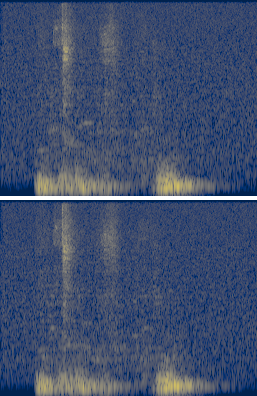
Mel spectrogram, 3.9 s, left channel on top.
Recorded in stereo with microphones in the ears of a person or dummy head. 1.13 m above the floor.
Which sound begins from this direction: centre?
Footsteps, at 0.5 s.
